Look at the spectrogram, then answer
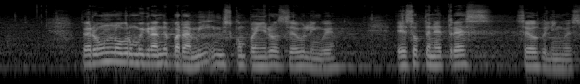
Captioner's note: speaks foreign language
